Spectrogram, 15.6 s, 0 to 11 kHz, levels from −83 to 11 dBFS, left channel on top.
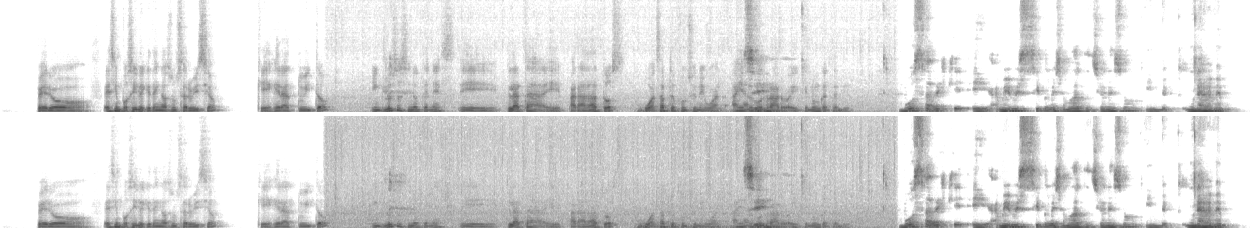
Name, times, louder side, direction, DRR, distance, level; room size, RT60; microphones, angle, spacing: voice 1, 0.5-2.7 3.2-4.2 4.6-7.8 8.0-10.7, left 3 dB, 40° left, 0.5 m, -28 dB
sound 1, 4.0-11.2, right 7 dB, 85° right, 0.4 m, -40 dB
voice 2, 9.3-9.8 11.2-15.3, right 2 dB, 45° right, 0.8 m, -26 dB
11.0 x 4.0 x 6.4 m
head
